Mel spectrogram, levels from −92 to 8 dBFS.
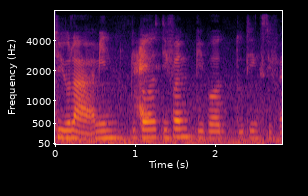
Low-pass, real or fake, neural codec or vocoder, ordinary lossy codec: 7.2 kHz; real; none; none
